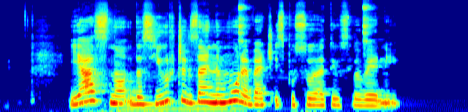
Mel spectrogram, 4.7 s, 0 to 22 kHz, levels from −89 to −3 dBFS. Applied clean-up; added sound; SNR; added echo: classical method spectral subtraction.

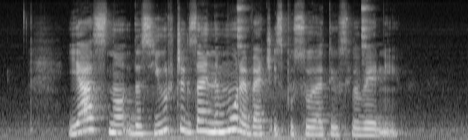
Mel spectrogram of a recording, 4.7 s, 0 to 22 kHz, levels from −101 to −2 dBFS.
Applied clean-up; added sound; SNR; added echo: none; Tambourine + Livestock, farm animals, working animals; 17 dB; none.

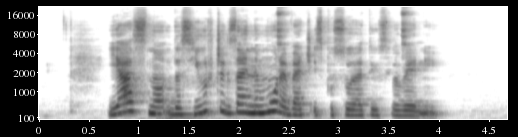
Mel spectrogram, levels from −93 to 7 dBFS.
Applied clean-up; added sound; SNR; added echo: classical method log-MMSE.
